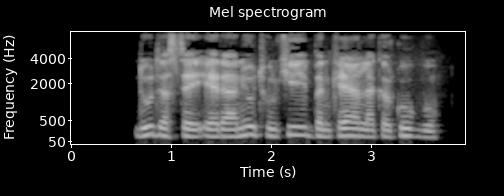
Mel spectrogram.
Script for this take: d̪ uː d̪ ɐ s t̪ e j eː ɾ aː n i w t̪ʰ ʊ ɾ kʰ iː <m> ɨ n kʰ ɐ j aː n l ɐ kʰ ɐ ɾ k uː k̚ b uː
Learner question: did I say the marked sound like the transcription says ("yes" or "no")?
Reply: no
